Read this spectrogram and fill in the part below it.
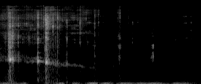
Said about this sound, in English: takes a single, deliberate bite from the donut. Chews slowly.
